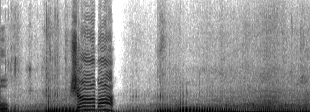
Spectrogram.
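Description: A dirt bike engine runs as the motorcycle rides along a dirt trail.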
